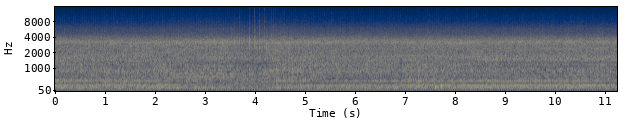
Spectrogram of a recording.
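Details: Salvaged mower's small single-cylinder engine, after freeing a stuck carburetor needle and cleanup: holds one steady high speed, smooth and even with no misses or surging. Runs normally.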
